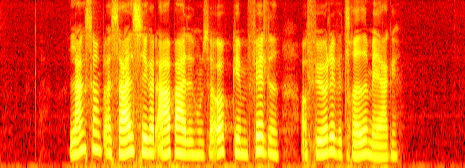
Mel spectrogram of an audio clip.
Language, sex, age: Danish, female, 23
